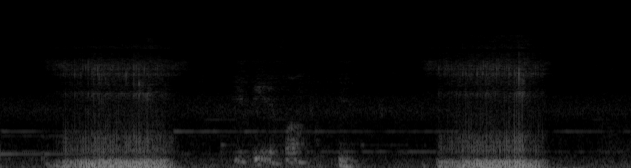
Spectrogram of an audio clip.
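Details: Small Yorkshire terrier dog, possibly a puppy, with two loud, rough, low snoring breaths and soft snuffly sounds between them, over faint background music; dog snoring.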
